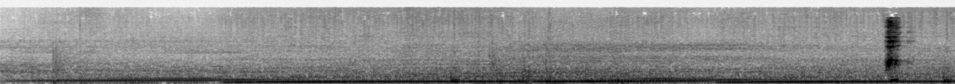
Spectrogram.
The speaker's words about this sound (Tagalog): Siya namang may paparating na sasakyan.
